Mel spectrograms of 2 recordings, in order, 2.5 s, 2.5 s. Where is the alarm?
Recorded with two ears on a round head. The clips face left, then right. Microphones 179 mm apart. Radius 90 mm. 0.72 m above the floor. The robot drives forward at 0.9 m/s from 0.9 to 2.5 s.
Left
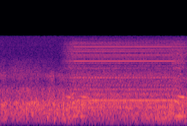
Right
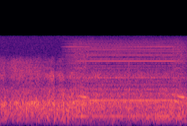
I don't hear an alarm.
